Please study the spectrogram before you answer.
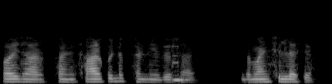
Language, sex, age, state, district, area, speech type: Manipuri, male, 18-30, Manipur, Churachandpur, rural, conversation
